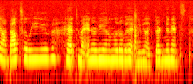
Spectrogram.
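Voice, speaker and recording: At a fairly quick pace, a woman talks in a high-pitched voice. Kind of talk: casual vlog. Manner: soft-spoken.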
